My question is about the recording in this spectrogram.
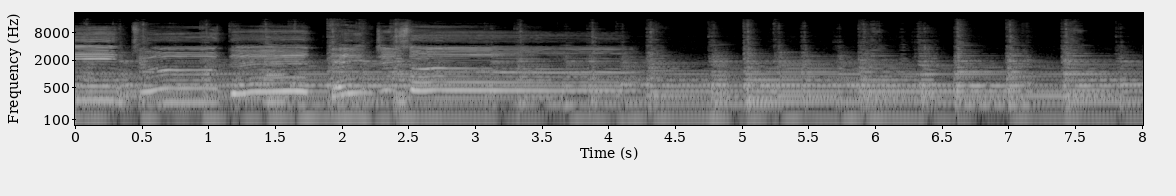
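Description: Classical guitar strummed steadily in a driving rock rhythm. A man's voice sings held, wavering notes over it for the first three seconds or so, after which the guitar carries on alone.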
